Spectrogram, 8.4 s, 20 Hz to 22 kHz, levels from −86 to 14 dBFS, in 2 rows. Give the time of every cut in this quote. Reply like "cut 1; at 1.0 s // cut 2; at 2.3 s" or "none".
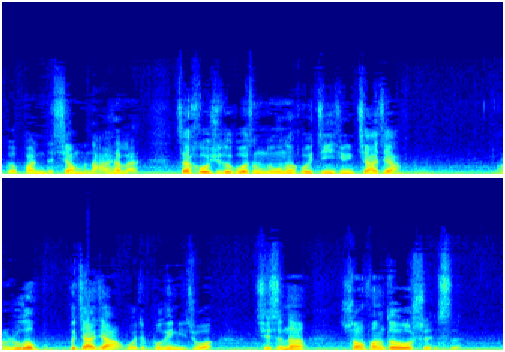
none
